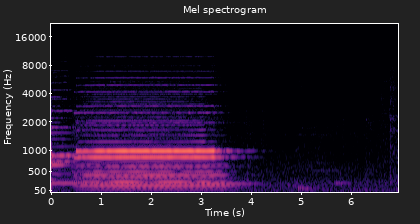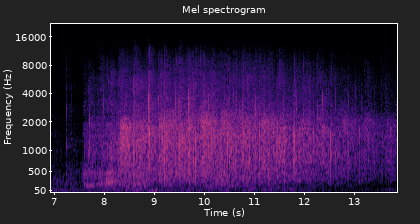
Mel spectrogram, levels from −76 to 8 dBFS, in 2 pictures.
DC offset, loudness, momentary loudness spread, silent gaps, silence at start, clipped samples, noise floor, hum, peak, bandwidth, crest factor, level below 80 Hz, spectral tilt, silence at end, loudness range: under 0.1%; -24 LUFS; 19 LU; none; 0 s; under 0.1%; -59 dBFS; none; -8 dBFS; 15 kHz; 18 dB; -60 dBFS; -3.5 dB/octave; 0 s; 14 LU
